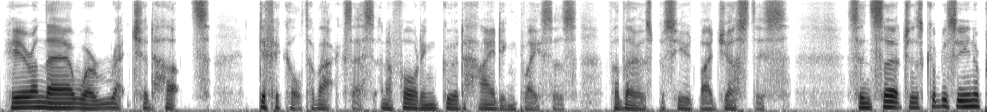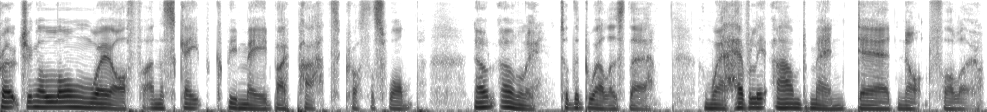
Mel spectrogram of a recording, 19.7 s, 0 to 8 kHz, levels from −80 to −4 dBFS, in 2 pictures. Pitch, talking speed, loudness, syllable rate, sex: 110 Hz, 160 wpm, -21 LUFS, 5.0 syllables/s, male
